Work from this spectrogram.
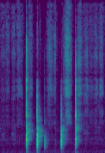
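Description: Chalk or marker taps and strokes on a board during a chemistry lesson, five short crisp scratches in an uneven rhythm, close and fairly quiet with no talking.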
